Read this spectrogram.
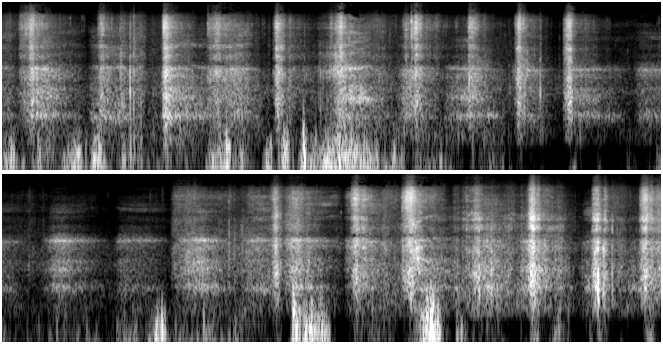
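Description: Footsteps crunch and rustle through dry fallen leaves at a steady walking pace.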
